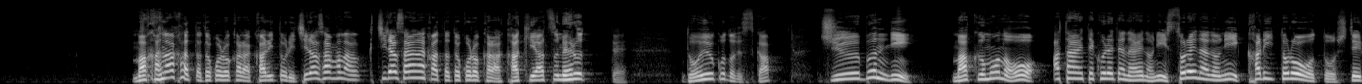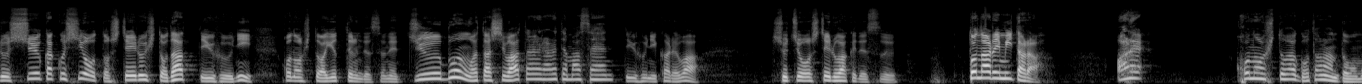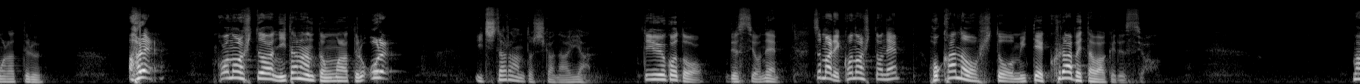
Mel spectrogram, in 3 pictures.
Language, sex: Japanese, male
